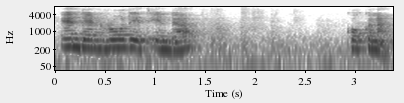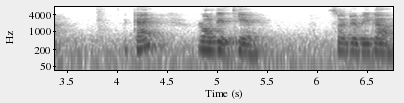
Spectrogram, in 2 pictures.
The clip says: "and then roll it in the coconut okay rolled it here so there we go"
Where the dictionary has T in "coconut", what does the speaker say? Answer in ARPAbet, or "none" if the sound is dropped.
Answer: none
